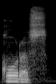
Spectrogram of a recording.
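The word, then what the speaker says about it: chorus: आगे है कि द लेटर सी एच और चोरस, ये किसकी आवाज़ देगा? हमें सी एच की साउंड देगा, बल्कि के की साउंड दे रहा, कोरस। इसको हम क्या पढ़ेंगे?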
